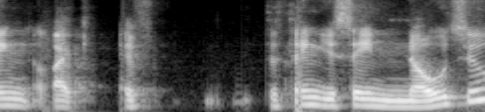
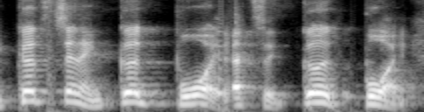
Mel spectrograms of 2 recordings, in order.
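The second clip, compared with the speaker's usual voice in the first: put-on higher, louder praise for a child; emphatic praise; 5 semitones higher, 4 dB louder than usual. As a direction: praise him like a proud parent. Keep on praising him.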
